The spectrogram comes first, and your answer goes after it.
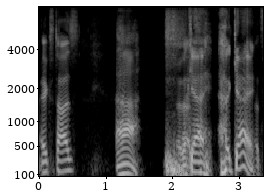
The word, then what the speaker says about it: xTaz: say his name properly he said like the thing you take in the nightclub you know xaz ah okay okay that's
